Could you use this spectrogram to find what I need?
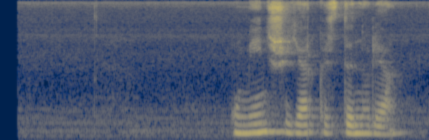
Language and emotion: Russian, neutral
